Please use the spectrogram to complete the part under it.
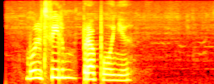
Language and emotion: Russian, neutral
